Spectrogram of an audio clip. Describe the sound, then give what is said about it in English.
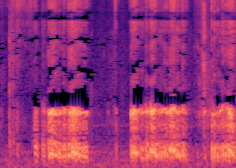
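A dog growls and grunts in three rough, rumbling bursts, the first two long and the last one short, with brief pauses between them and no talking. “We got a dog that wants to say something.”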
